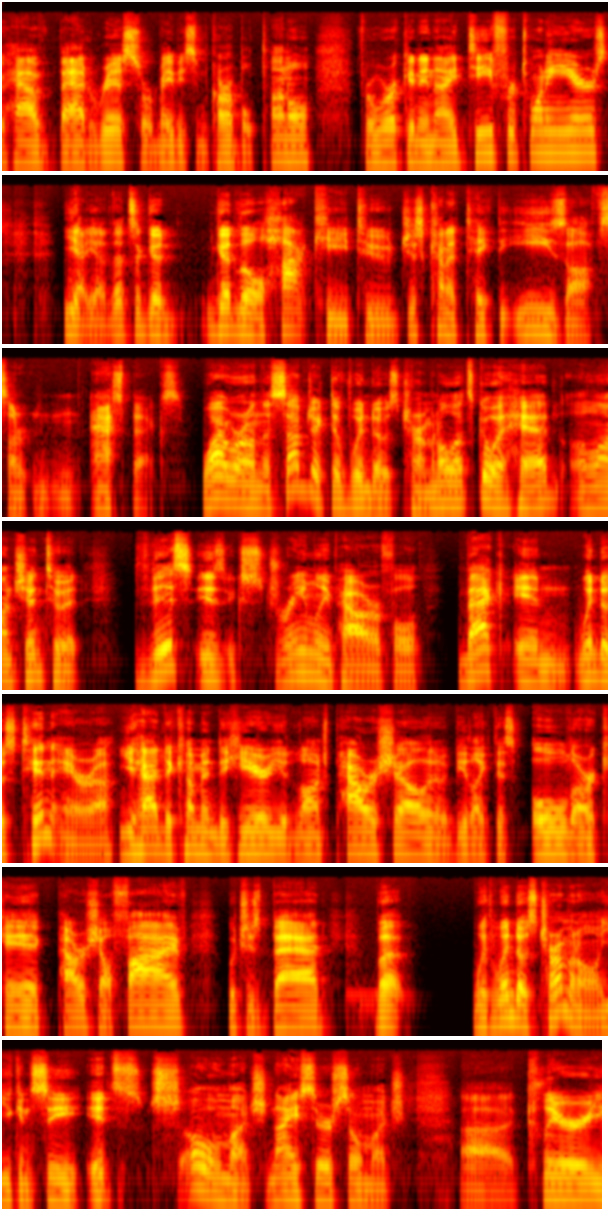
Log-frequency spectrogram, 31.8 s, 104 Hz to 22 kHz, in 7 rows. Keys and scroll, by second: 10.8 super+2.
